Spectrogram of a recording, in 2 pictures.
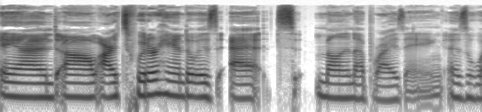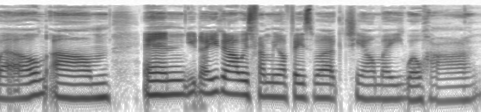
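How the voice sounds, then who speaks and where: A woman with an unremarkable speaking voice talks at a fairly low pitch and a fairly slow pace. Her intonation is fairly even, and the recording is very clean with a silent background. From Washington, D.C. (Shaw neighborhood). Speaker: community activist and youth mentor. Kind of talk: casual interview. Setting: studio.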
